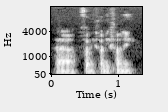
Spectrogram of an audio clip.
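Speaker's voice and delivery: retold laughter running out, softly; waning amusement. Retelling a comedian tiring of a road-sign joke, waning amusement. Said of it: "it's not getting that funny anymore".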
